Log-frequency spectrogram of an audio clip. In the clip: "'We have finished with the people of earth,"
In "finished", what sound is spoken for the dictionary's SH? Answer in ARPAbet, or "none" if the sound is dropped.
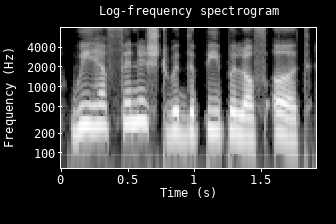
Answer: SH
